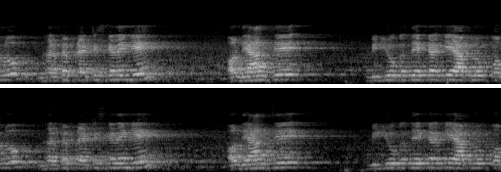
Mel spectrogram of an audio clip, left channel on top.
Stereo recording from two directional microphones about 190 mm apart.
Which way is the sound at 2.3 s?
20° left (ahead or behind).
